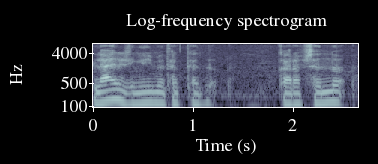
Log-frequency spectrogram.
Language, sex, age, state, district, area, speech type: Manipuri, male, 18-30, Manipur, Tengnoupal, rural, spontaneous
